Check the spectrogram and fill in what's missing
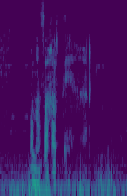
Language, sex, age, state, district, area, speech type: Santali, female, 45-60, West Bengal, Uttar Dinajpur, rural, spontaneous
